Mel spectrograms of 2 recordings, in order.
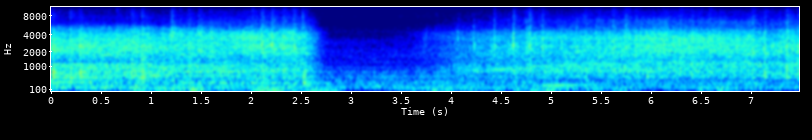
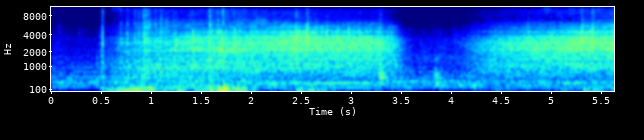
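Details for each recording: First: Realtrack Class 156 OO model loco (RT156-312, 156497) after the axle repair, run slow and fast for 5 to 10 minutes: steady light whirr with even rail clicks, no squeak or squeal; runs quietly and smoothly. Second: Realtrack Class 156 model train (RT156-312) after running in: fine running forwards, but a thin high squeal over the motor whirr when running backwards; suspected dry motorised wheelset needing lubrication.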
